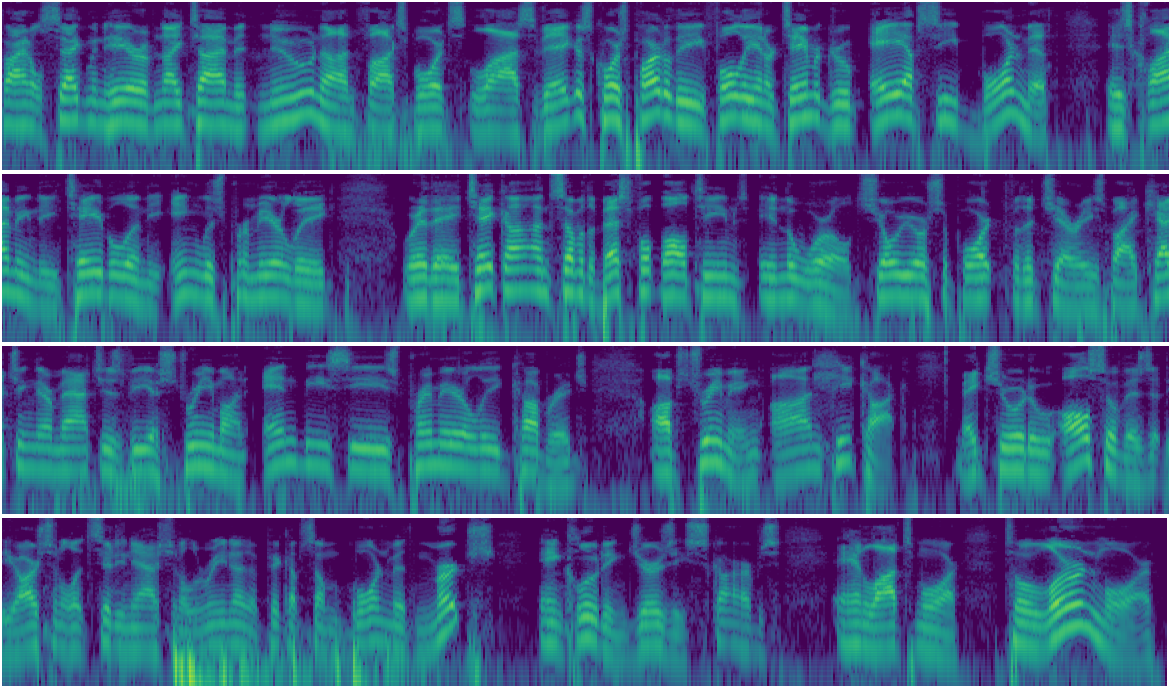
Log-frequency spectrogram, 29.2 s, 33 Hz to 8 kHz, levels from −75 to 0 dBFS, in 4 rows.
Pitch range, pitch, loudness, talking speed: 120-150 Hz, 135 Hz, -25 LUFS, 185 wpm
